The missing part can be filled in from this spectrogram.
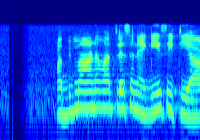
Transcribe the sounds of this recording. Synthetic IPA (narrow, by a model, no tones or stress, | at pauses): abʱimaːnəʋat̪lesənæɡiːsiʈijaː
